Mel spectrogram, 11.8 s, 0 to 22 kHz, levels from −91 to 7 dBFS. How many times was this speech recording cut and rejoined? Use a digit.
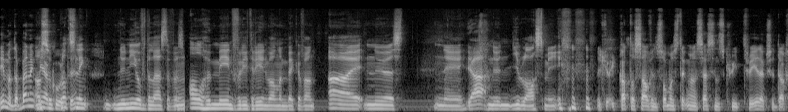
2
